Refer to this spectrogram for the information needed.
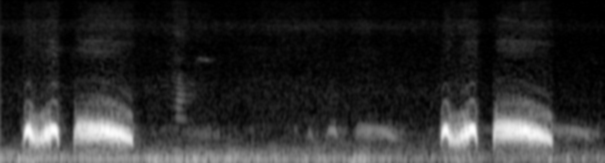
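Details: Spotted dove calling while being trapped beside a sacred tree: two paired coos, a quick wavering note followed by a longer smooth low note, with faint distant chirps and low rumble between phrases.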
